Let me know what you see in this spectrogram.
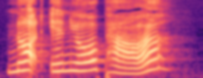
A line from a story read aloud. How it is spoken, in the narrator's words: She seemed unaware that she had raised her voice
